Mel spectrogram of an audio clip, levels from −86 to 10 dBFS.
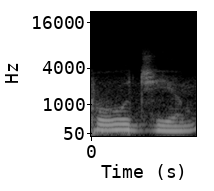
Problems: low volume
